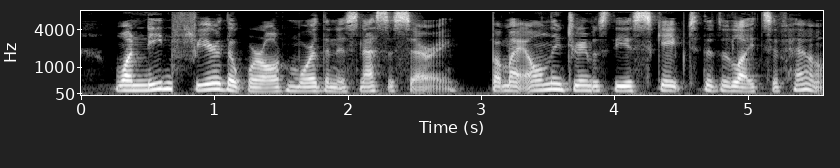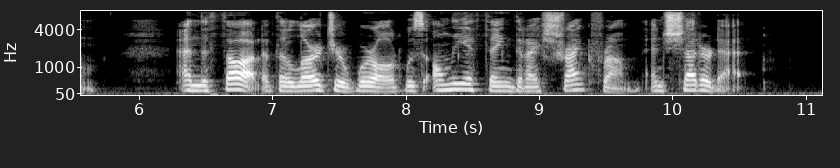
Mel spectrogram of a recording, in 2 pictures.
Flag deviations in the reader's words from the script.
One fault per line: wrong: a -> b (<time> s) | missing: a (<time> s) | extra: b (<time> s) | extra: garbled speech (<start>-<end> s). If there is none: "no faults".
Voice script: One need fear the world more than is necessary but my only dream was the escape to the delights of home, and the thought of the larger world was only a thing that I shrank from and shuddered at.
no faults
